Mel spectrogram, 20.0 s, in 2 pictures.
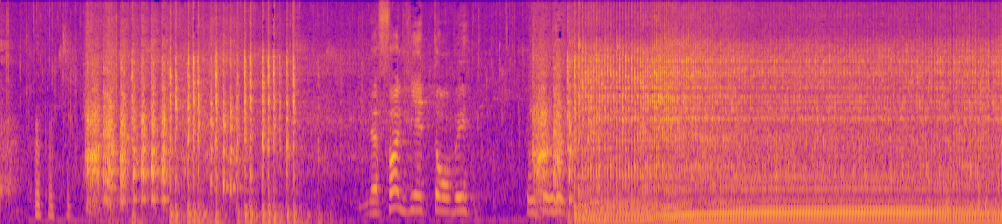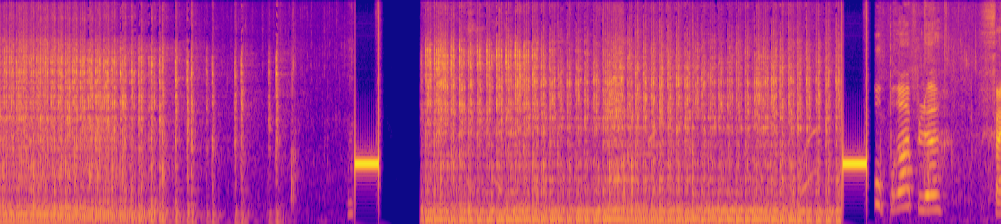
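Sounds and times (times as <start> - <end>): car engine running: 5.8 - 12.0, 14.2 - 18.4
short high beep: 13.6 - 13.9.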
